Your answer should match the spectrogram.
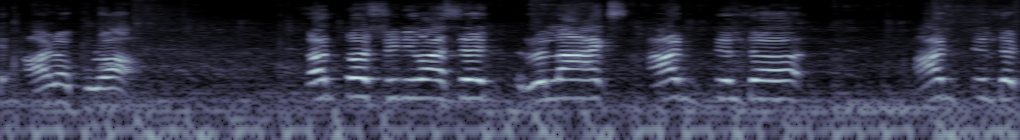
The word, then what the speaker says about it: Alappuzha: वो वाला जो Alappuzha, आप Alappuzha. एलपुरा, तो आप वो जो प्रोनाउंसिएशन होता है वो थोड़ा आर की तरह होता है, और जैसे तमिल में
